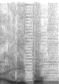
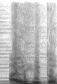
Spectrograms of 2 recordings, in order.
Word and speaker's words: अलहितो: नमस्कार, मैं प्रोनाउंस कर रहा था अहितो, इन्होंने बताया अलहितो बोलते हैं, इसका मतलब होता है चलो चलें, राइट, कुमाऊनी में।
